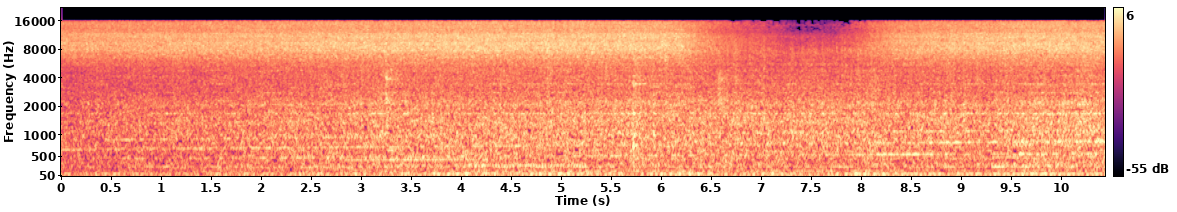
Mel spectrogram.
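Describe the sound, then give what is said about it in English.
A train rumbles steadily along the rails past a red light, a dense mechanical roar with faint humming tones that gradually builds slightly in intensity as it picks up speed. No voices are heard. “Passing that interminable red light. Okay, we're picking up.”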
